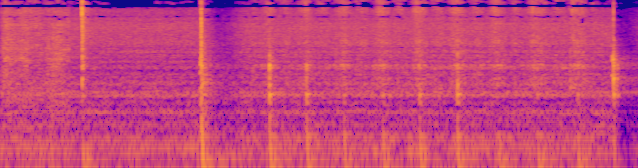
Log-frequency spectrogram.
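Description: Kitchen prep sounds: a wooden spoon working through tomato sauce in a pan, then a chef's knife chopping parsley on a wooden cutting board. Irregular wooden knocks come two or three a second over a steady background hum.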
